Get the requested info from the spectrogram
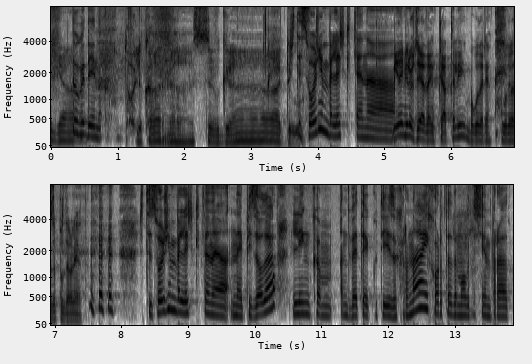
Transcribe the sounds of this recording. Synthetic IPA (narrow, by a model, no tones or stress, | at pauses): jad̪oɡod̪inə | t̪ʰɔlʲkəɾasvɡad̪ʃt̪ɛslˠɔʒimbɛlɛʃki̥t̪ɛnɐminɐmiɾoʒd̪ɛɛd̪ɛnpɾijat̪ɛliblˠɐɡod̪ɐɾʲəbblˠɐɡod̪ɐɾəzɐpozd̪ɾɐvlɛnijɛt̪ə̥ | ʃt̪ɛslˠɔʒimbɛlɛʃki̥t̪ɛnɐnɐɛpizɔd̪əliŋkːɐmd̪vɛt̪ɛkʊt̪iːzɐxɾɐnaixɔɾət̪əd̪ɐmɔɡəd̪d̪ɐsinɐpɾavʲət̪̚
